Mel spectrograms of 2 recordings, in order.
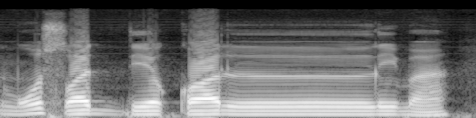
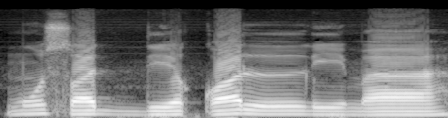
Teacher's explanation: Idgham artinya memasukkan bila gunah tanpa disertai dengan gunah. Jadi kita hanya memasukkan saja tanwinnya kepada huruf lam dan tidak ditahan. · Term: idgham bila ghunah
